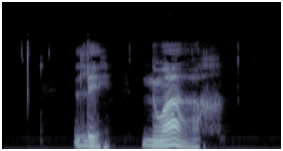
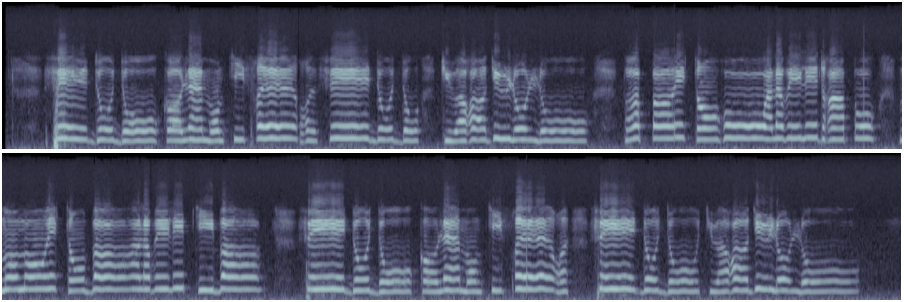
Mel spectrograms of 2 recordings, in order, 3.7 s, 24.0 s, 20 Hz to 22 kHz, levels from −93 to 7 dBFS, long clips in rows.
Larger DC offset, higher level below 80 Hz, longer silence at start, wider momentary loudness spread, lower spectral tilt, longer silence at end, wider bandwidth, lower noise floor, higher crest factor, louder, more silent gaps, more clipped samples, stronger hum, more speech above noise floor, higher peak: neither; second, -56 dBFS vs -48 dBFS; first, 0.95 s vs 0.15 s; first, 24 LU vs 14 LU; first, -6 dB/octave vs -3.5 dB/octave; first, 0.8 s vs 0.05 s; second, 7.6 kHz vs 19.5 kHz; first, -76 dBFS vs -47 dBFS; about the same, 20 dB vs 18 dB; second, -28 LUFS vs -22 LUFS; neither; neither; neither; first, 48 dB vs 23 dB; second, -12 dBFS vs -6 dBFS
